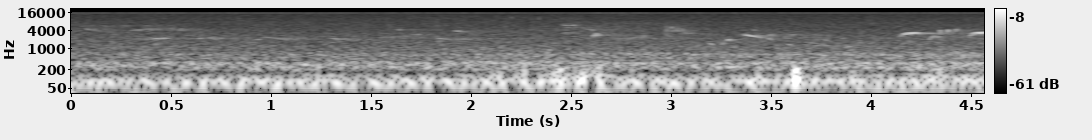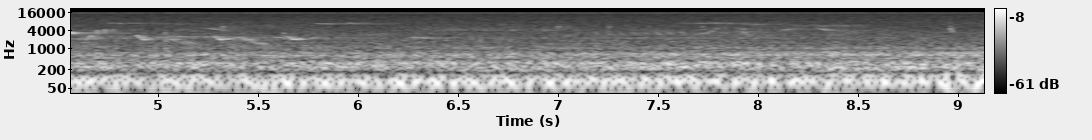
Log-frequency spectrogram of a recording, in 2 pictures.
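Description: Small birds chirping several times over a faint, steady outdoor background, with a single sharp click about three and a half seconds in.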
